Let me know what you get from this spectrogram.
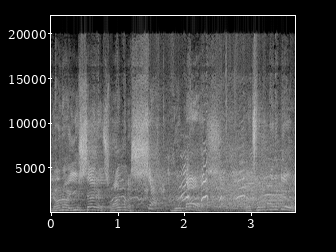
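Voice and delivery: loud, high, emphatic insistence; insistent teacher. Acted. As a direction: call the kid's bluff at full voice. Acted teacher calling pupil's bluff.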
